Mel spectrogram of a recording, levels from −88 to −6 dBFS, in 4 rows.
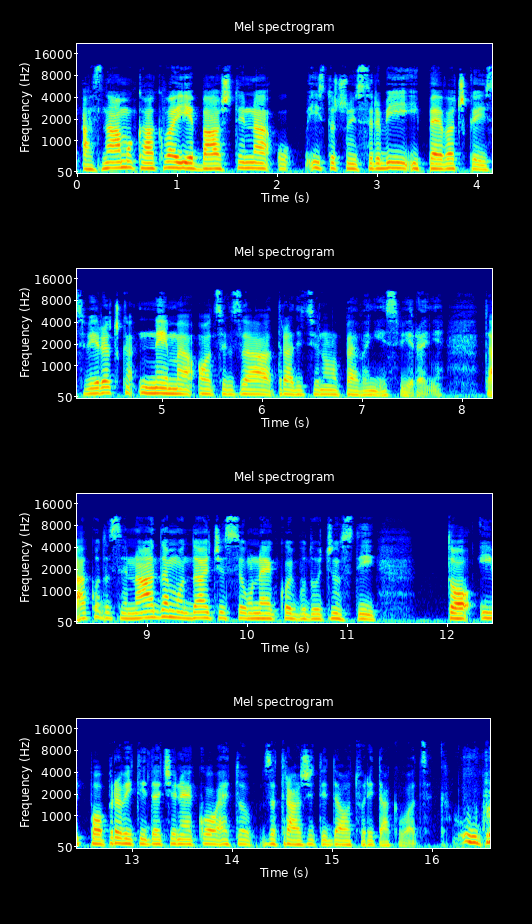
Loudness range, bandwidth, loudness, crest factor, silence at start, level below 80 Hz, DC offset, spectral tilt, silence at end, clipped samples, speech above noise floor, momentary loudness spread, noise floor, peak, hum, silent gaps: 5 LU; 11.5 kHz; -29 LUFS; 20 dB; 0.05 s; -56 dBFS; under 0.1%; -5.5 dB/octave; 0 s; under 0.1%; 24 dB; 10 LU; -54 dBFS; -10 dBFS; none; none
